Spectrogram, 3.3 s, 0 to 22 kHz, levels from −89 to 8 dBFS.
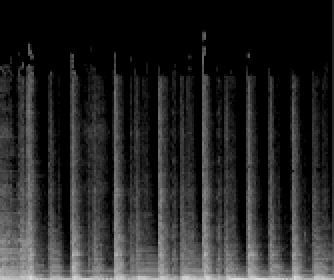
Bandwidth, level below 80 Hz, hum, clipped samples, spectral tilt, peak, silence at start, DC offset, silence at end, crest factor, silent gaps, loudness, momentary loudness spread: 14.5 kHz; -24 dBFS; none; under 0.1%; -7.5 dB/octave; 0 dBFS; 0 s; under 0.1%; 0 s; 14 dB; none; -16 LUFS; 7 LU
